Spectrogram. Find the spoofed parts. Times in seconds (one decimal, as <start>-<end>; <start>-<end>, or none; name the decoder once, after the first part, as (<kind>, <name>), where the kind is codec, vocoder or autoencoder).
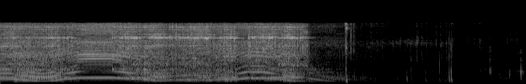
1.3-2.1 (codec, SNAC)

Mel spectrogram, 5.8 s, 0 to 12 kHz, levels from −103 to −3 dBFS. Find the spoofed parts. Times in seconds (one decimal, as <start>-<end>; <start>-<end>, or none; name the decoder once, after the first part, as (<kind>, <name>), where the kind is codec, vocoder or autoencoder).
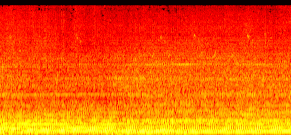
none

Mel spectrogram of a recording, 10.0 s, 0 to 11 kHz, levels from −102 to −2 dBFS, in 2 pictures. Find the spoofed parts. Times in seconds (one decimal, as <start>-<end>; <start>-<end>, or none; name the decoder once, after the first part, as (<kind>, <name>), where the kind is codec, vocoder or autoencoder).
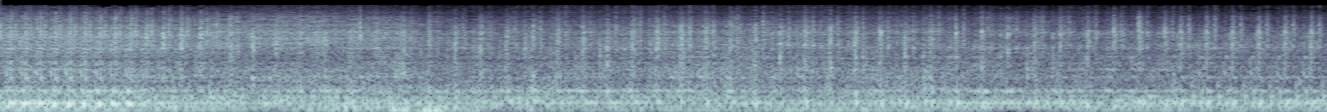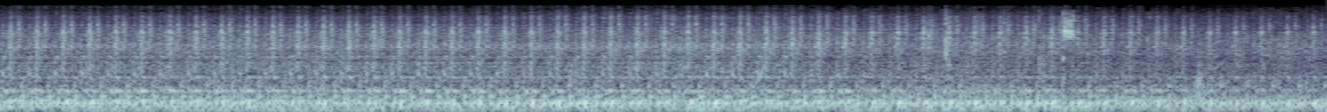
0.8-4.4 (codec, SNAC)

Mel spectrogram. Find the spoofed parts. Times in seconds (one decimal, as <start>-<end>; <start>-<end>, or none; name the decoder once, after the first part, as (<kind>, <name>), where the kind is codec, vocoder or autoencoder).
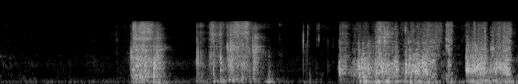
0.4-3.5 (codec, SNAC)

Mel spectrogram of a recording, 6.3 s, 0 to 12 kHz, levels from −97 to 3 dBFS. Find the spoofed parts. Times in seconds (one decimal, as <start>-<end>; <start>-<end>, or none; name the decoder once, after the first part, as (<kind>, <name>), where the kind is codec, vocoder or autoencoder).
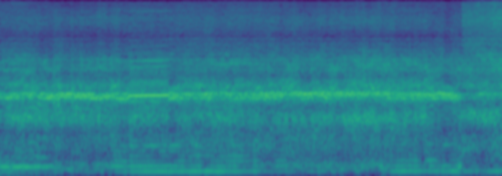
0.0-1.6 (codec, SNAC); 2.1-6.3

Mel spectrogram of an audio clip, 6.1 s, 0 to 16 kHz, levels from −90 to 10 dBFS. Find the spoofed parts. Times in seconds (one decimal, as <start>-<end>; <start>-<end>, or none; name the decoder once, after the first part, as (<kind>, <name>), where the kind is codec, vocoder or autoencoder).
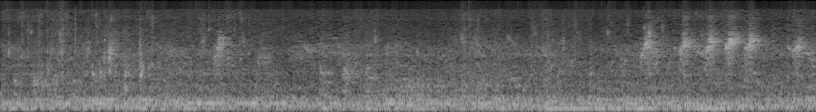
none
